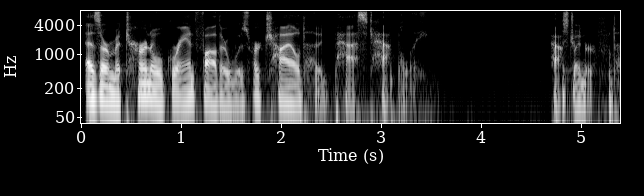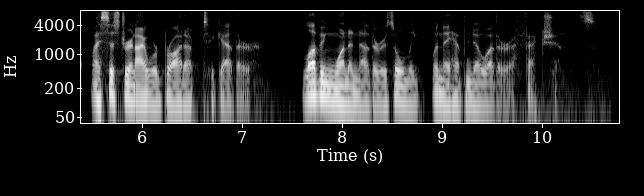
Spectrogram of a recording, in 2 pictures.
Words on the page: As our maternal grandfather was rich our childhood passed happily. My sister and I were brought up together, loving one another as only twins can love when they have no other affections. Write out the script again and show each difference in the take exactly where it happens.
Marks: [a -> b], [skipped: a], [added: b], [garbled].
As our maternal grandfather was [skipped: rich] our childhood passed happily. [garbled] My sister and I were brought up together, loving one another as only [skipped: twins can love] when they have no other affections.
